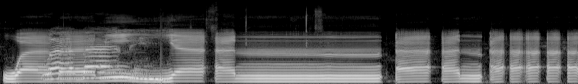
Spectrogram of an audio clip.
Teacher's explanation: Jangan jadi ain. Jangan jadi ain hamzahnya.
